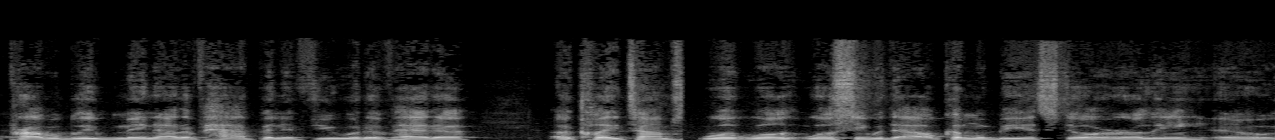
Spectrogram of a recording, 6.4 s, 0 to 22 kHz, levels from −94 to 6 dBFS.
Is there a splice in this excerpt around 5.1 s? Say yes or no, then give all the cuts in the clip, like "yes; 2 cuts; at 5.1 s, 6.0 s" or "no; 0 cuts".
no; 1 cut; at 3.4 s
